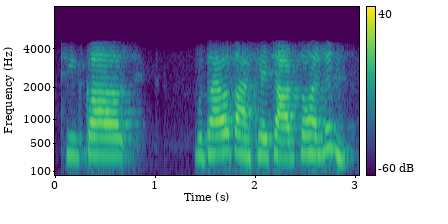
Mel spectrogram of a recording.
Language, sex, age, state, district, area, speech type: Sindhi, female, 18-30, Gujarat, Surat, urban, conversation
